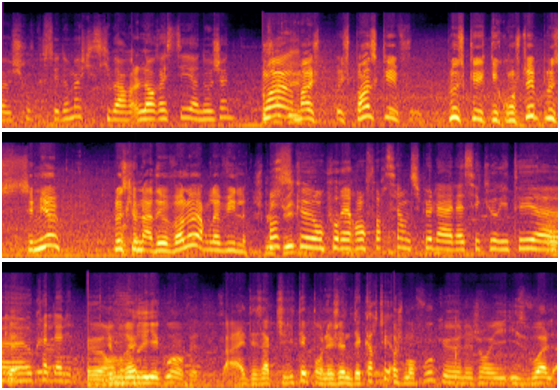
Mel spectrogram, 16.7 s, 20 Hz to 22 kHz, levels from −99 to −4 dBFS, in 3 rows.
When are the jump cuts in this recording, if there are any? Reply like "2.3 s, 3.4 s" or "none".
2.6 s, 8.0 s, 11.9 s, 15.0 s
